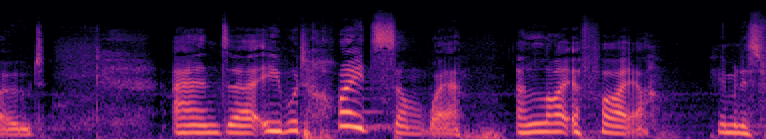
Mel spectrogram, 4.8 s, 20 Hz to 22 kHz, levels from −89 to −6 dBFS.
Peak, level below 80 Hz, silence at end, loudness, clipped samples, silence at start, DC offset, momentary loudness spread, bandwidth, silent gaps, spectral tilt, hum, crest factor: -12 dBFS; -56 dBFS; 0 s; -30 LUFS; under 0.1%; 0 s; under 0.1%; 21 LU; 14 kHz; none; -5 dB/octave; none; 18 dB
